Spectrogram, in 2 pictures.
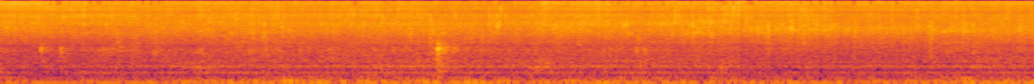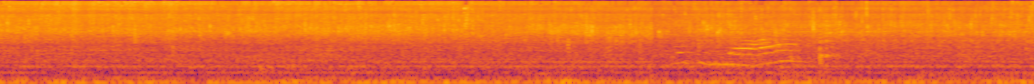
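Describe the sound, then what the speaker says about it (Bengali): Cut potato pieces, lightly salted, fry in hot oil for a small-fish dish, giving a steady, dense sizzle close by that runs throughout, with a faint clink and occasional stirring noises, and no talking. "এবার এই যে কেটে রাখা আলুগুলো ভেজে নেব মাছের জন্য।"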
